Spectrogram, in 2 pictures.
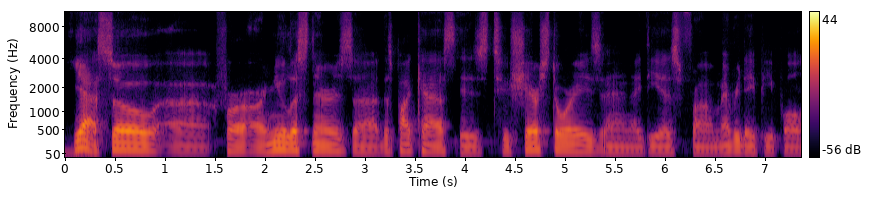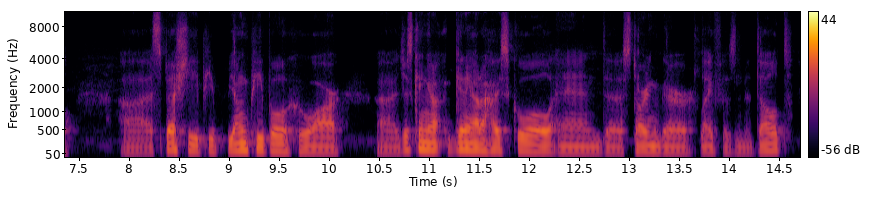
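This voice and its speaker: Mellow, deep-voiced male co-host. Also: normal speed. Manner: relaxed, with frequent "uh"s. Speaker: podcast co-host. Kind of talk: casual podcast talk.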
